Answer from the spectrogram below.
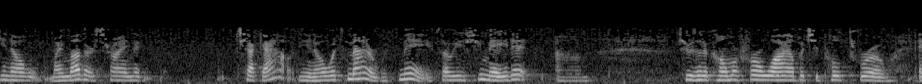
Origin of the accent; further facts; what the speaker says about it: Livingston, New Jersey, United States; I grew up, I was the youngest of two. I grew up in Livingston, New Jersey.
